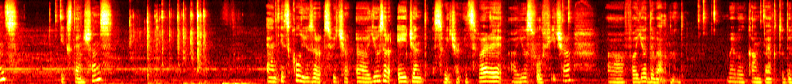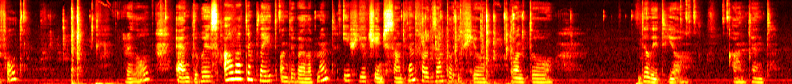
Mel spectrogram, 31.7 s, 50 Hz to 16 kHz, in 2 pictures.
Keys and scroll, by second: 26.0 ctrl+shift+n.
